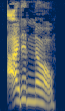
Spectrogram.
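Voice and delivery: plain

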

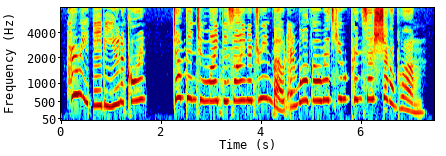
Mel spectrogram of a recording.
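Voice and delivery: very high, squeaky doll-play voice. A playmate voices her magic baby dolphin toy in a high squeaky voice. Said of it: "changed her voice to a high squeak".

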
